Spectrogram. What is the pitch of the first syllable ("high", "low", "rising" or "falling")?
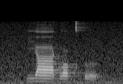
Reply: high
